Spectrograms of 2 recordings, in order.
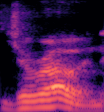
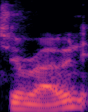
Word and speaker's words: Jeroen: that's how you pronounce Jeroen. It's not Jeroen, it's Jeroen, I've found out recently, as some Dutch person told me, corrected me quite correctly.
